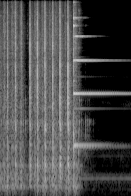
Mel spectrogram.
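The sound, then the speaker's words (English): A quick run of crisp keystrokes on a new typewriter, steady, with a brief pause, then a clear bell ding that rings out and fades slowly. “What's changed is that I have a new typewriter.”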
